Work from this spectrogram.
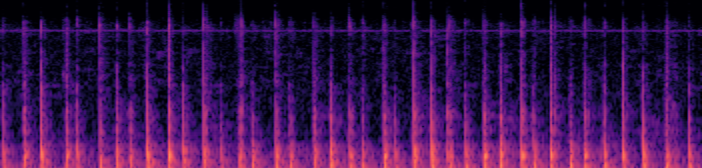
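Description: Fingertips tap rapidly on the flat side of a large, hollow brown cardboard box near its edge. About forty short, dull, hollow knocks come in a steady, slightly uneven stream. Each knock is low and boomy and dies away almost at once.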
